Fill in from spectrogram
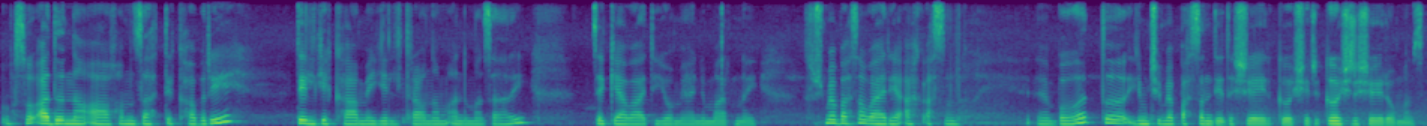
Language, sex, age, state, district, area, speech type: Kashmiri, female, 18-30, Jammu and Kashmir, Shopian, urban, spontaneous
